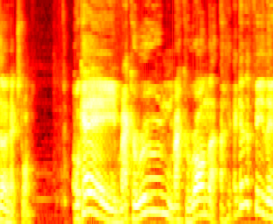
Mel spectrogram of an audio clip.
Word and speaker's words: macaron: next one okay macaroon macaron i get a feeling it's macaron that's what i'm seeing a lot of the phonetic stuff say macaron or certainly not mccarron i think it's macaron or macaroon whatever if i pronounce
